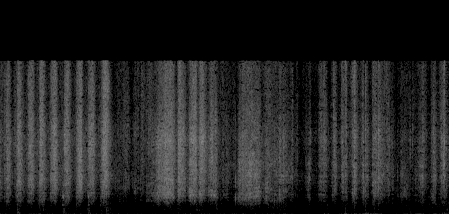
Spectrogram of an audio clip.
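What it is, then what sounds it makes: Leather work boot being brushed. A small blue bristle brush held in the fingers scrubs a worn brown leather lace-up work boot that is being worn on a foot. Quick, bright, scratchy brush strokes repeat in a steady rhythm, broken by two longer, hissing sweeps in the middle before the short back-and-forth scrubbing resumes.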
